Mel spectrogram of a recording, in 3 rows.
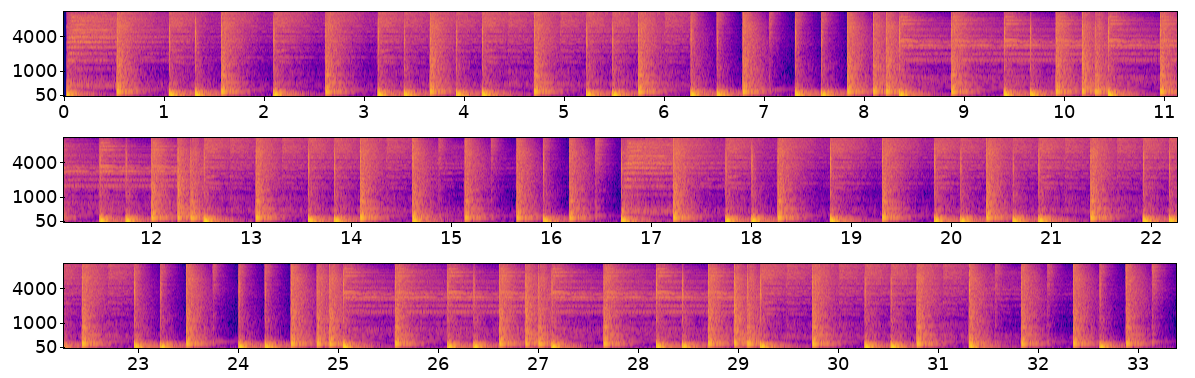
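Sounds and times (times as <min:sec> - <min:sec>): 
dry drums: 0:00.0 - 0:33.3.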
